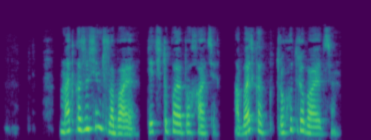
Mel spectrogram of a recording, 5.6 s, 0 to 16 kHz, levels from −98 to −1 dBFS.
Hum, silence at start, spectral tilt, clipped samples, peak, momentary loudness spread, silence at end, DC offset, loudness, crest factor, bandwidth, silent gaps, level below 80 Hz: none; 0.9 s; -5.5 dB/octave; under 0.1%; -8 dBFS; 9 LU; 0.5 s; under 0.1%; -26 LUFS; 20 dB; 8 kHz; 2.12-2.21 s, 3.32-3.50 s; -70 dBFS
